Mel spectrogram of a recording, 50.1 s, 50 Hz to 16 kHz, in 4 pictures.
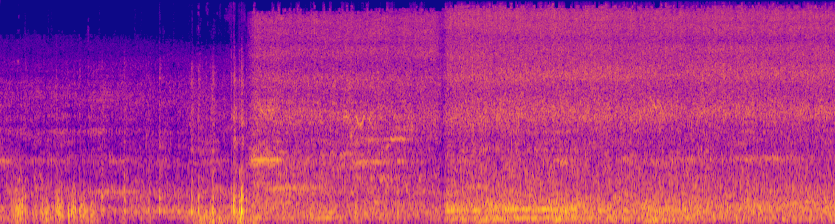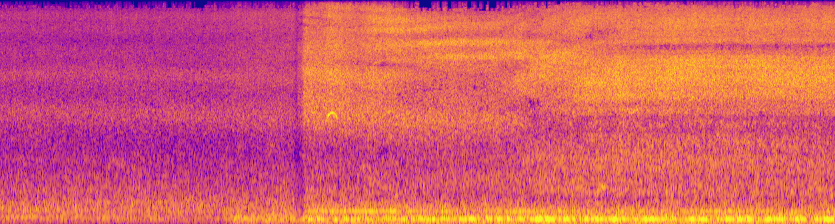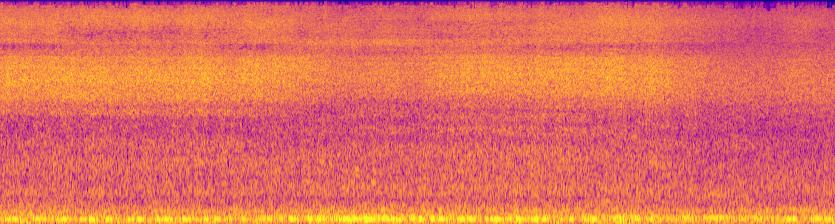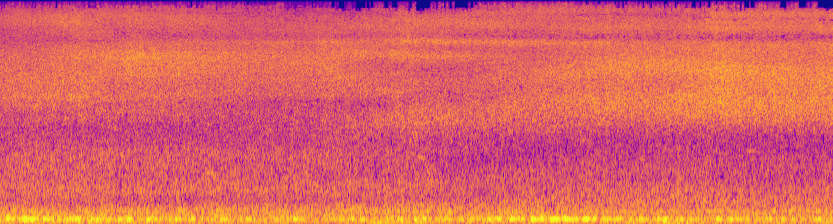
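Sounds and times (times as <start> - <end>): waterfall rushing: 17.0 - 45.7.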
